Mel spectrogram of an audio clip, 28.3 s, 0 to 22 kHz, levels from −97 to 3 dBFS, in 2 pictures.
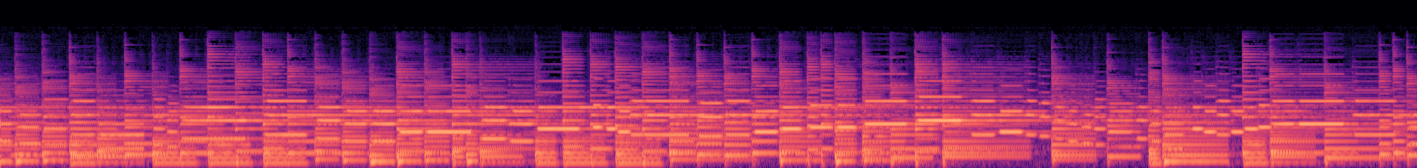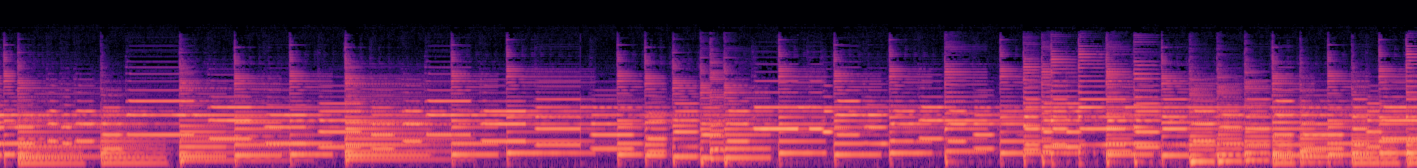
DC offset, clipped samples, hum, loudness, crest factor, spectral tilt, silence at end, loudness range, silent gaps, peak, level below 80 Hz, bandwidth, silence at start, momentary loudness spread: under 0.1%; under 0.1%; none; -19 LUFS; 14 dB; -5.5 dB/octave; 0 s; 4 LU; none; -4 dBFS; -44 dBFS; 11 kHz; 0 s; 6 LU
